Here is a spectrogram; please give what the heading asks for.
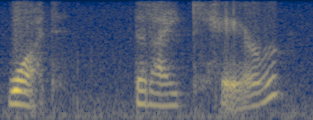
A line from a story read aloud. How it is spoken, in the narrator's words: Rodney sneered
